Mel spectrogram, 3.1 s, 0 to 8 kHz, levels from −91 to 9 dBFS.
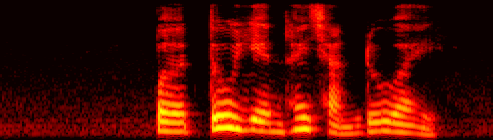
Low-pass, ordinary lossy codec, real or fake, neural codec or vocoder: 7.2 kHz; none; real; none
